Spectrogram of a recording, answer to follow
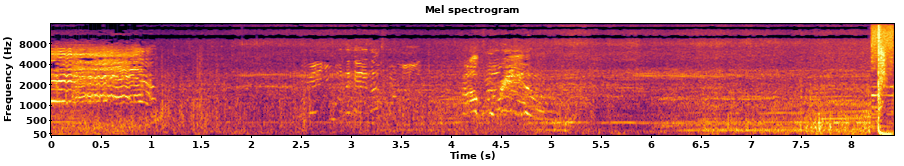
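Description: Side-by-side dune buggy's engine running while driving over sand dunes, with wind buffeting the microphone; the engine grows louder near the end. Voices call out briefly at the start and again around three to four seconds in.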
